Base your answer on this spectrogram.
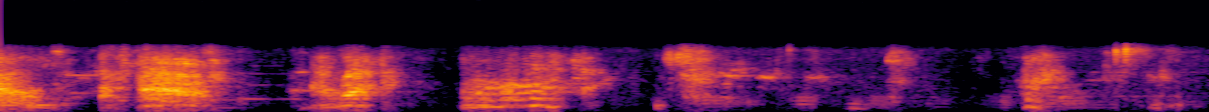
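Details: Fighting dogs give gruff growls and snapping barks in uneven bursts, roughly one a second, with short whimpering notes in the gaps near the end.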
